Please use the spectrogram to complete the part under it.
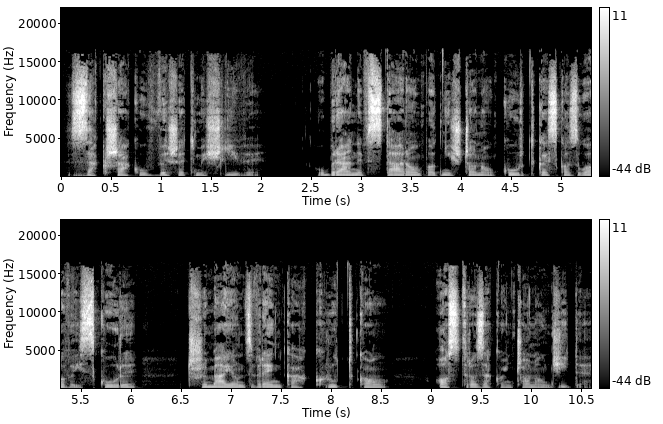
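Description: A narrator telling a fable in calm, measured storytelling. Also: medium pitch, vocal fry, husky.

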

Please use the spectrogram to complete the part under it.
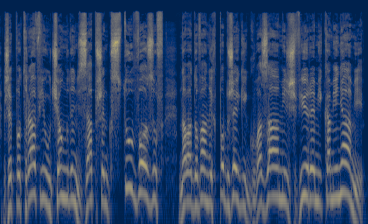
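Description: A man voicing a poor, excitable Brahmin in a storybook reading, raising his voice high and exclaiming. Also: no echo, studio quality, heavily acted.

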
